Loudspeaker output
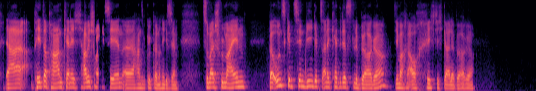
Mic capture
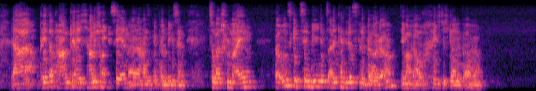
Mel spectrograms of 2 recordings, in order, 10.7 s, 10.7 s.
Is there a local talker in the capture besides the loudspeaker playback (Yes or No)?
No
